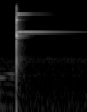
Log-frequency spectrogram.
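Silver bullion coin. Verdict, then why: Real. A larger silver Maple Leaf bullion coin, held at the middle, is tapped once and rings with a clear, high, sustained tone that fades over about a second. The ring is the normal sound of a real silver Maple Leaf coin.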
